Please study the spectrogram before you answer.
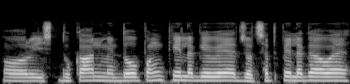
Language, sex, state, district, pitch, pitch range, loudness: Hindi, male, Rajasthan, Bikaner, 175 Hz, 170-180 Hz, -14 LUFS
